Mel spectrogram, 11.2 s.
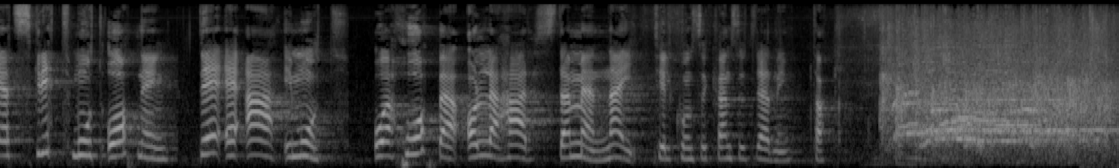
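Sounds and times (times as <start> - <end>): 
speech: 0.1 - 9.1
audience applause at a party meeting: 8.8 - 11.1.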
